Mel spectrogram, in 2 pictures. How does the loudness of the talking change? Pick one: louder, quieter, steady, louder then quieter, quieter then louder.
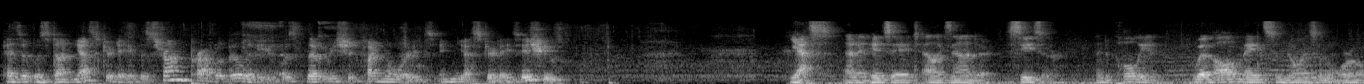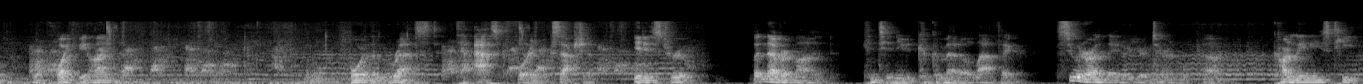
steady.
